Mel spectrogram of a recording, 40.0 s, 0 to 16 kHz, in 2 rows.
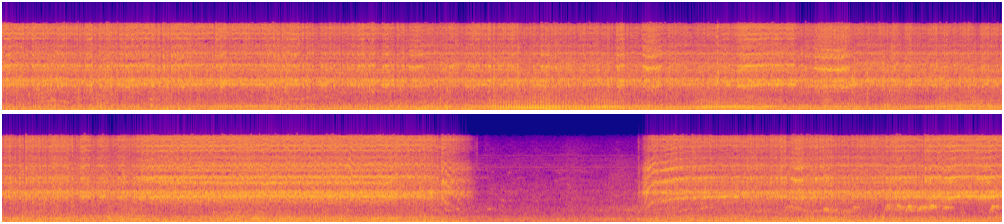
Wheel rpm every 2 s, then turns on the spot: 230, 230, 230, 230, 230, 230, 230, 230, 220, 230, 230, 230, 210, 210, 140, 0, 70, 230, 230, 230.
none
